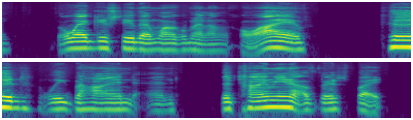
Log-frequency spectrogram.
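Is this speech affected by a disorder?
Yes: cerebral palsy.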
